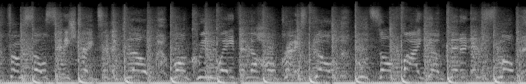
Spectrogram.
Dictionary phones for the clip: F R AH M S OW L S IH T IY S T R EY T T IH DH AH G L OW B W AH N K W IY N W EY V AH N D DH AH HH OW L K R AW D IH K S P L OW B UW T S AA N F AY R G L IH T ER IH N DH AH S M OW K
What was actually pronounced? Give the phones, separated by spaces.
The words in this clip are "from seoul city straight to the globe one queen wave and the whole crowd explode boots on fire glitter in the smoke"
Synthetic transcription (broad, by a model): F R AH M S OW L S IH T IY S T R EY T T IH DH AH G L OW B W AH N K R IY N W EY V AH N DH AH HH OW L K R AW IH S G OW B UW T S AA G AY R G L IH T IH IH N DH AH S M OW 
